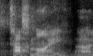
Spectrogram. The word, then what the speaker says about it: Tassomai: Yeah, it's Tassomai normally, although we get all sorts of pronunciations, to be honest.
